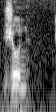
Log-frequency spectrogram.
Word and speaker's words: jaune: E aí você fala Jô, jaune, jaune.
